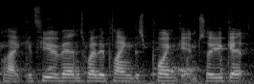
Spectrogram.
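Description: A woman's voice: low-pitched, level tone, a little fast. A young woman explaining things informally in a casual group chat. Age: young adult. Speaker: professional golfer, panel guest. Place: indoor lounge, seated around a table. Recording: faint background room noise.

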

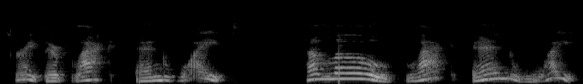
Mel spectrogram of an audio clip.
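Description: A man's voice: sits high, big pitch swings, drawn-out words, gravelly, lo-fi sound. A man in his thirties reading a picture book aloud to young children, playful and sing-song, dropping into whispers, at home on a sofa in front of a webcam. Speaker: children's storytime reader. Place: living room at home, seated on a sofa.

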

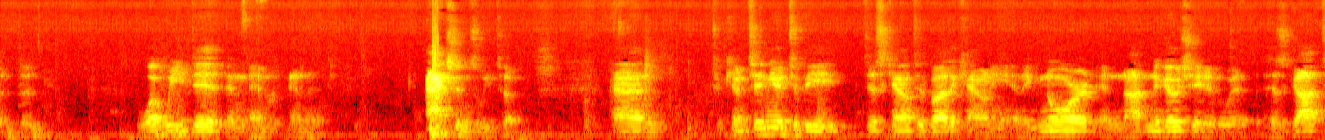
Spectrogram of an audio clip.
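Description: A man making blunt, emphatic remarks as a council member at a public meeting. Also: fairly low pitch. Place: indoor council chamber. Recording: echoey room, distant mic.

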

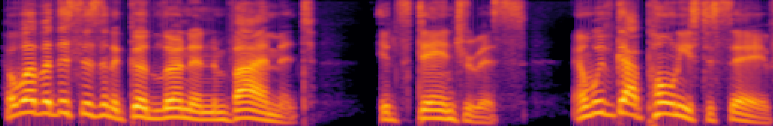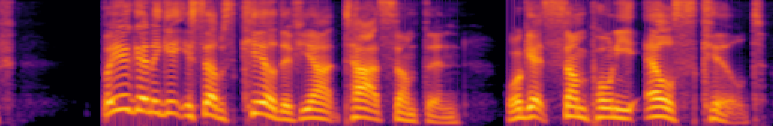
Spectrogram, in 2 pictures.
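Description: A narrator voicing a stern, gruff male pegasus squad leader who talks low and commanding. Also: huge pitch swings, a little fast, no room sound, studio quality. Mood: scolding. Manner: commanding, low-voiced, scolding.

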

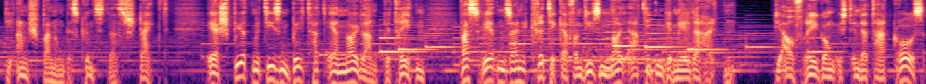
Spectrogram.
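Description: A man reading a scripted biographical documentary narration in a measured, polished storytelling manner. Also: sits low.

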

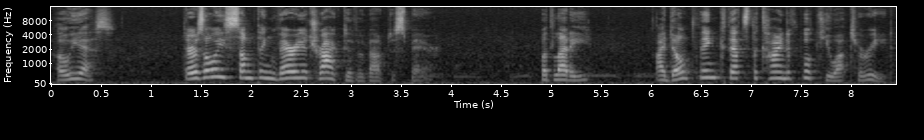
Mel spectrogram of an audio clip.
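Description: A woman's voice: sits high, animated, normal speed, slight background noise. A woman playing a wry, world-weary aunt in a radio play, with a dry, arch manner and formal phrasing. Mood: dry, amused. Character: wry, world-weary aunt minding her young niece. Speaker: actress.

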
